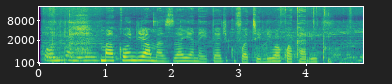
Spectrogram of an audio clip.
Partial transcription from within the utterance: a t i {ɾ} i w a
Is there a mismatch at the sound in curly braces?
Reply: yes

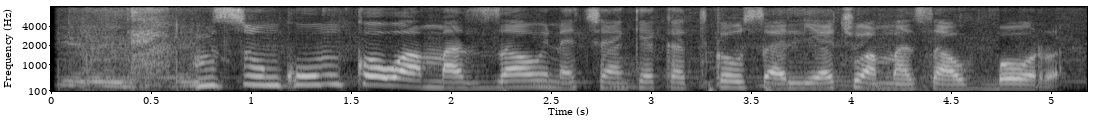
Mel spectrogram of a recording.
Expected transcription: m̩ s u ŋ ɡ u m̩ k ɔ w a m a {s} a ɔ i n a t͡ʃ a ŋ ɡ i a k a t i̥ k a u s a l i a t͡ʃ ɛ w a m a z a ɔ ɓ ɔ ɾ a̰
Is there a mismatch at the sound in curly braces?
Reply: yes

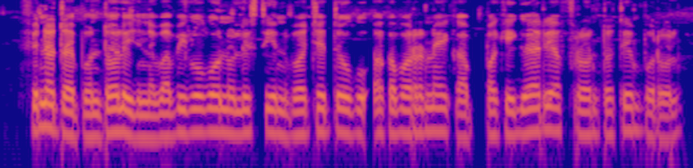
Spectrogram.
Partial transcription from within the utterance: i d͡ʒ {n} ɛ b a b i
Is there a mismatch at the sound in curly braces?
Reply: no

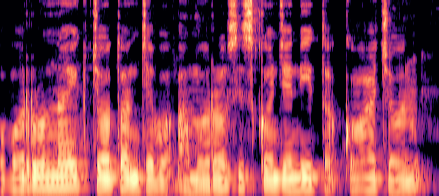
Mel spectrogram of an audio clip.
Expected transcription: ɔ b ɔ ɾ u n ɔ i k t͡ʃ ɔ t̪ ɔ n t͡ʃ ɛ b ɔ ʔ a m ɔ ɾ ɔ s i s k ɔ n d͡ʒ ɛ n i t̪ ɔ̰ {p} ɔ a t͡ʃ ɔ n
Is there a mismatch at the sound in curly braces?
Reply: yes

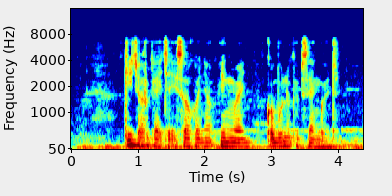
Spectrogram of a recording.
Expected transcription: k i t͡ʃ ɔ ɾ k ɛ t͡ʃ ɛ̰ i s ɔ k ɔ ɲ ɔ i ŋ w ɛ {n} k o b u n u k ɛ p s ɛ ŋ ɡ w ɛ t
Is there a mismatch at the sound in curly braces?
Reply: yes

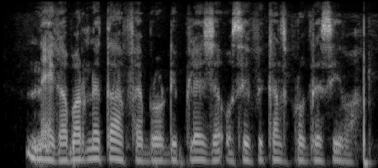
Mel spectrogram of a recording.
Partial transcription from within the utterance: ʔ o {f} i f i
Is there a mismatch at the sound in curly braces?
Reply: yes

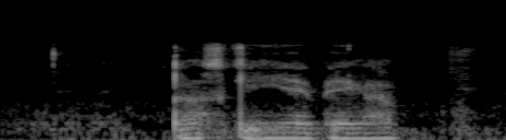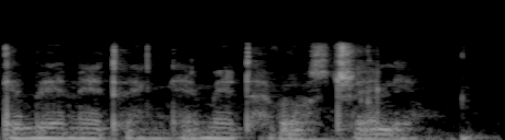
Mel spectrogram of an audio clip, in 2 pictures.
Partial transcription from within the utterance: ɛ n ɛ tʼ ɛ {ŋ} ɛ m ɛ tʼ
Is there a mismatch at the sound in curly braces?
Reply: no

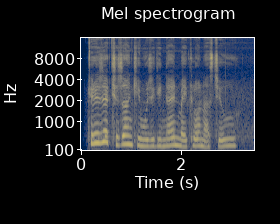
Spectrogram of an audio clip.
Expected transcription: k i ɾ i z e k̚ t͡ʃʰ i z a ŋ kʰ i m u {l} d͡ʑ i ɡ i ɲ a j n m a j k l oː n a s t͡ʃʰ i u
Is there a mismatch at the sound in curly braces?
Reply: yes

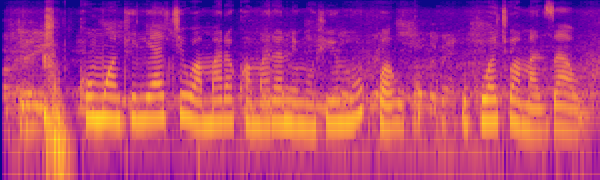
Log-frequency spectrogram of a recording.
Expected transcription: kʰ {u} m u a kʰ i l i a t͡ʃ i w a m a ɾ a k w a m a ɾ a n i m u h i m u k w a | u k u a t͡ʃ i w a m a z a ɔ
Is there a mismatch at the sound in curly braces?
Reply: no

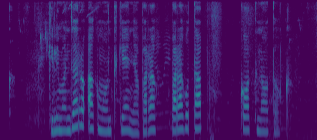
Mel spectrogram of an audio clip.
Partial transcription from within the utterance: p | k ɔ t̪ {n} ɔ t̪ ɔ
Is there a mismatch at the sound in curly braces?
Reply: no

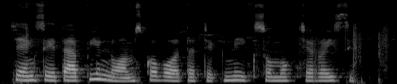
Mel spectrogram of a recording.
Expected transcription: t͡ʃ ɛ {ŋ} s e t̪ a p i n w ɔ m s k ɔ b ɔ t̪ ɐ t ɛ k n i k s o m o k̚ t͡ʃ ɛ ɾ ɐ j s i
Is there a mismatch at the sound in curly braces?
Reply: no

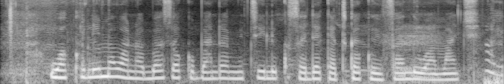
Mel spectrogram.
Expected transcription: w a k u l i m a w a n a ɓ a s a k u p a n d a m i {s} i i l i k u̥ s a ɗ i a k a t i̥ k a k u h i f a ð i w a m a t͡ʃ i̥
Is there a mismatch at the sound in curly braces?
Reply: yes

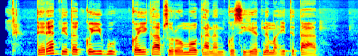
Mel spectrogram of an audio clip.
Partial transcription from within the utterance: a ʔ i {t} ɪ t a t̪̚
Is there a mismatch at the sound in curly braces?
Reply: no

